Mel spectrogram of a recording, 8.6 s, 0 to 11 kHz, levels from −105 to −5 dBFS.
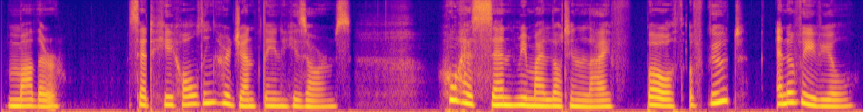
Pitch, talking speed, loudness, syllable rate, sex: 215 Hz, 160 wpm, -17 LUFS, 4.2 syllables/s, female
